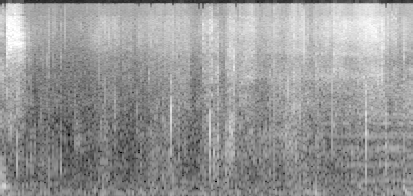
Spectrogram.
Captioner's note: shuffling papers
